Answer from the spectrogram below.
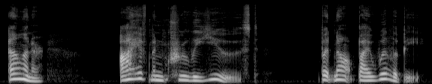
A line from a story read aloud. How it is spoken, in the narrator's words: she added in a firmer tone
